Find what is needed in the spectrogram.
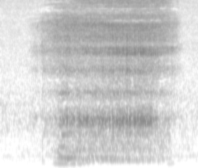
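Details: Man asleep, snoring: one long, loud, rasping snore on a breath in, lasting over a second, in a quiet room.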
